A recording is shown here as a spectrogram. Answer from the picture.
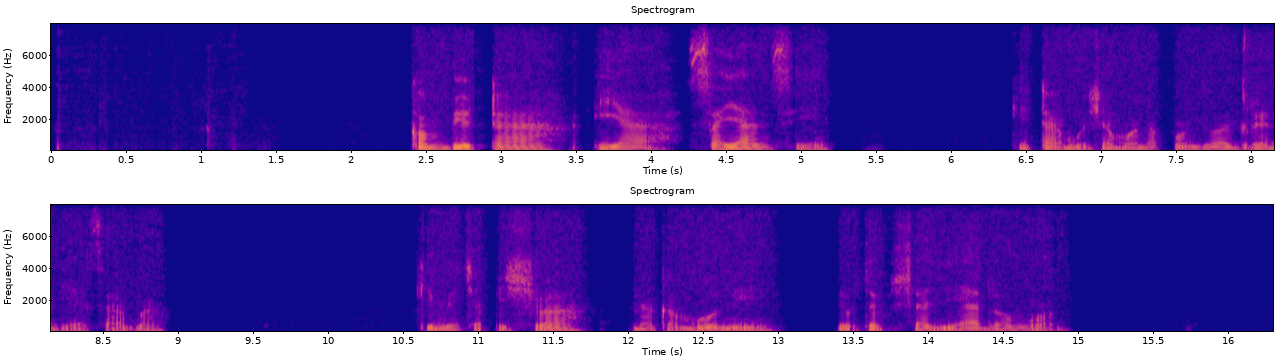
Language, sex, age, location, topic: Swahili, male, 25-35, Kisii, education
